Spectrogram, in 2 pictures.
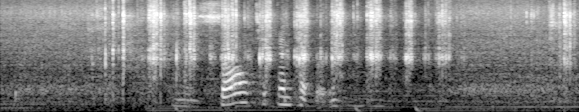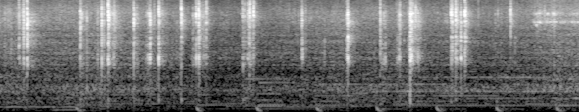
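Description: A pepper mill grinds with quick, rattling clicks.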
